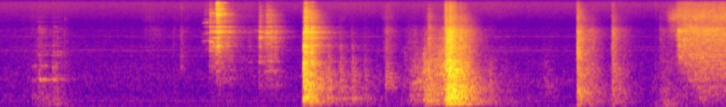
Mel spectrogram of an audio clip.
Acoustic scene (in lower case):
kitchen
